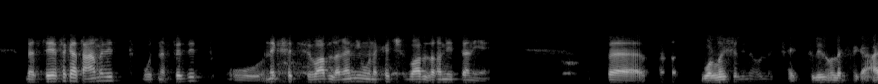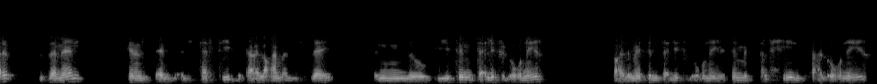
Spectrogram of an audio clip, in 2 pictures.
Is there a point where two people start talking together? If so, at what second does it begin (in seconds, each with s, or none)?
none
